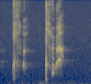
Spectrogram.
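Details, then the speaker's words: Person playing a video game: two short, sharp coughs in quick succession, an ordinary cough. "the hiccups and I just coughed and that that didn't go very very well"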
